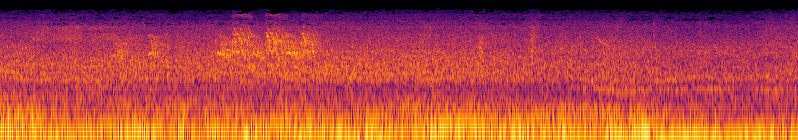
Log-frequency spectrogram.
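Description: Outdoor street background noise: a steady low rumble with an even hiss above it and no distinct events.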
